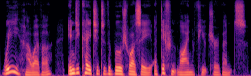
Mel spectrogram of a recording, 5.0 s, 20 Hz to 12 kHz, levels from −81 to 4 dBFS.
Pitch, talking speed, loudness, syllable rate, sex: 125 Hz, 145 wpm, -19 LUFS, 5.4 syllables/s, male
